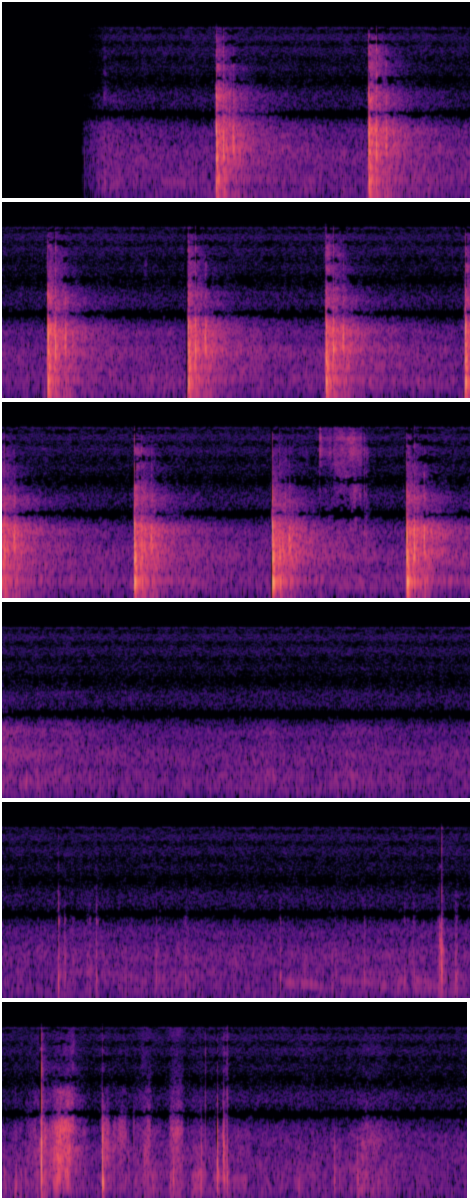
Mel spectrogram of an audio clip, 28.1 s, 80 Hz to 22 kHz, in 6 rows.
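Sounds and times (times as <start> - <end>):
axe chopping tree trunk: 2.1 - 2.5, 3.6 - 4.0, 5.1 - 5.6, 6.5 - 6.9, 7.9 - 8.3, 9.3 - 9.7, 10.6 - 11.1, 12.0 - 12.7, 13.4 - 13.8.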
